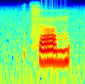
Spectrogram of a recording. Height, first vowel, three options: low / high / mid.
low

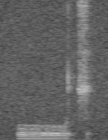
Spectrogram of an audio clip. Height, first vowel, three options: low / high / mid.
mid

